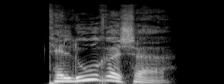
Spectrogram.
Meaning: inflection of tellurisch: 1. strong/mixed nominative masculine singular 2. strong genitive/dative feminine singular 3. strong genitive plural
- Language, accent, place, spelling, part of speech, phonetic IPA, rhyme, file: German, Germany, Berlin, tellurischer, adjective, [tɛˈluːʁɪʃɐ], -uːʁɪʃɐ, De-tellurischer.ogg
